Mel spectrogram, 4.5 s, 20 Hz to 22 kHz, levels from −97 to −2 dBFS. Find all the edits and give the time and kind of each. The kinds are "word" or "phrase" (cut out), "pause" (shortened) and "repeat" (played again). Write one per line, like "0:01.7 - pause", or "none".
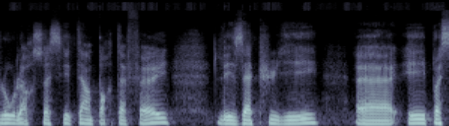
none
